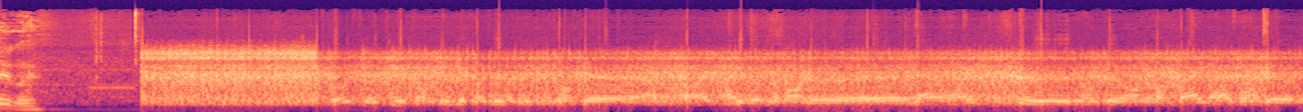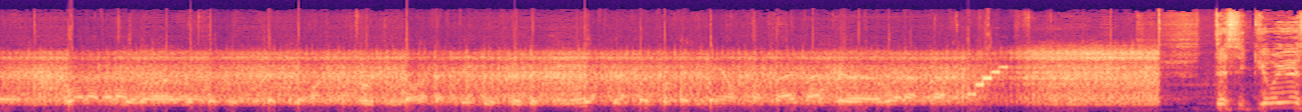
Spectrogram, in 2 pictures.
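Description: A voice comes through a radio loudspeaker, thin and crackly.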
